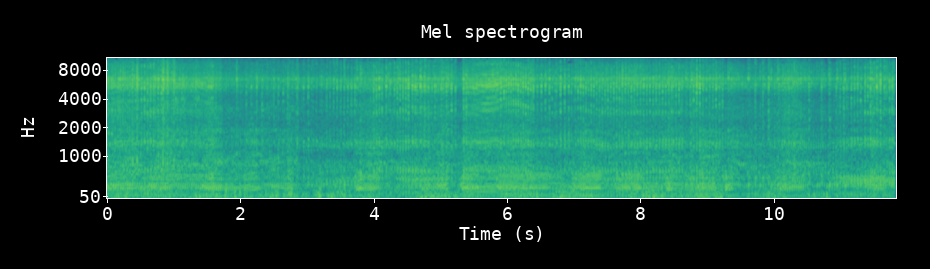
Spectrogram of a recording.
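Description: A dirt bike engine revs and drones close by, rising and falling.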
